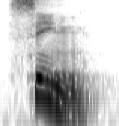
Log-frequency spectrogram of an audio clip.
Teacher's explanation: това е носово н произнася се н с гърба на езика този звук ще чуете например накрая на думата sing пея този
